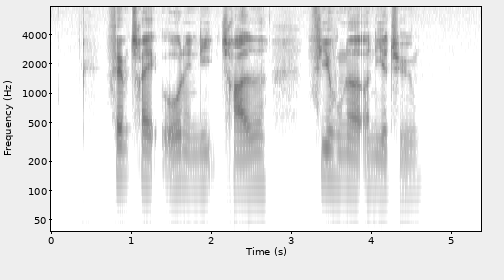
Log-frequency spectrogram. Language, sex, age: Danish, male, 25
